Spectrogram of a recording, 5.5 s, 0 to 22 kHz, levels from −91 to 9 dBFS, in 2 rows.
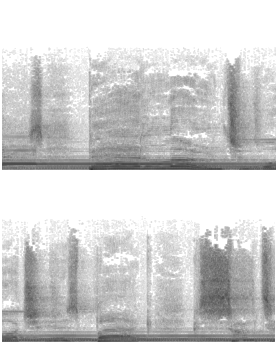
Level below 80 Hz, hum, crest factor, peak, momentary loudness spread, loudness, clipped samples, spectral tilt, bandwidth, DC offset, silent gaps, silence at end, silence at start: -52 dBFS; none; 16 dB; -8 dBFS; 9 LU; -23 LUFS; under 0.1%; -3.5 dB/octave; 15 kHz; under 0.1%; none; 0 s; 0 s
